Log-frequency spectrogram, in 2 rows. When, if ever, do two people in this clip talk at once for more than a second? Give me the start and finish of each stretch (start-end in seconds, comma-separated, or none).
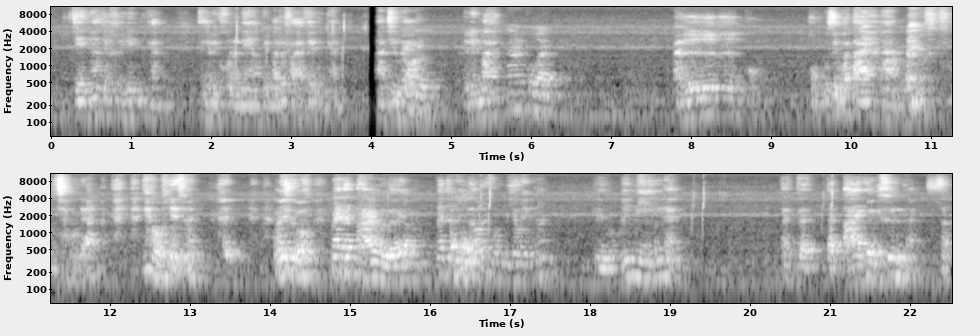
none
